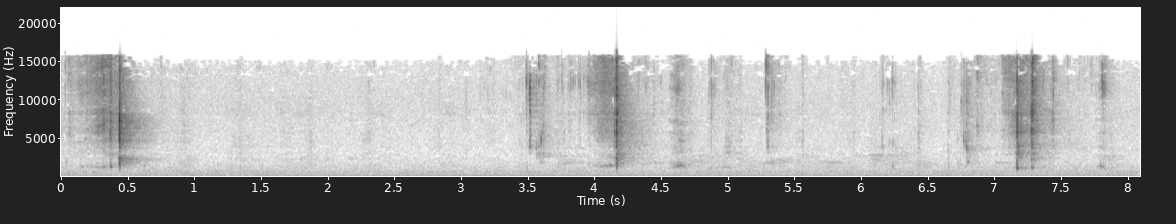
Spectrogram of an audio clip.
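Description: A person biting and chewing a raw apple: sharp crisp crunches about half a second in, around the middle, and a quick double crunch near the end, with softer chewing between. A low steady hum runs underneath.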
